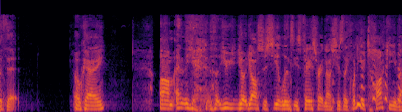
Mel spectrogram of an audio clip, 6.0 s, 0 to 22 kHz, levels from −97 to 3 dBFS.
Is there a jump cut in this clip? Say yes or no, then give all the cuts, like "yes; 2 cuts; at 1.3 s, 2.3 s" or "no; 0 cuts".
no; 0 cuts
